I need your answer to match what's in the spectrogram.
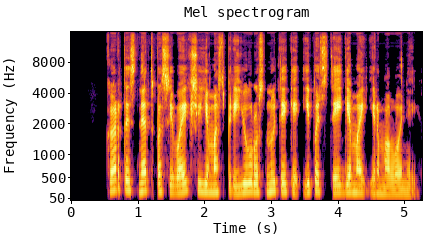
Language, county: Lithuanian, Telšiai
